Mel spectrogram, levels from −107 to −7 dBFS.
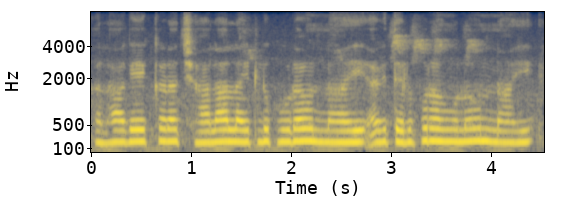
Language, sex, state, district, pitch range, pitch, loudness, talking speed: Telugu, female, Telangana, Hyderabad, 195-210 Hz, 205 Hz, -14 LUFS, 130 wpm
